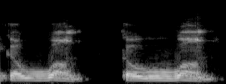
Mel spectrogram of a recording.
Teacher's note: This is an example here of what we call intrusion, where the W sound here, this W sound has come in here in order to make this speech sound more natural, so that we don't say go on, we say go on, go on. So there's a W that's found, that's intruded here.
